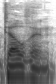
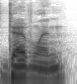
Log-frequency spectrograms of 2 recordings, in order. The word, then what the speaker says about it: Devlin: I said his name wrong on the last podcast, by the way. It's not Delvin. It's Devlin. Devlin Hodges.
